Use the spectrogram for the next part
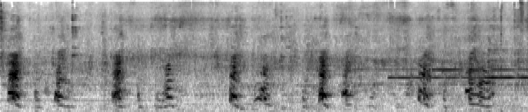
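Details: A dog scratching his own back makes short, moaning grumbles in quick bursts, each sliding and wavering in pitch.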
